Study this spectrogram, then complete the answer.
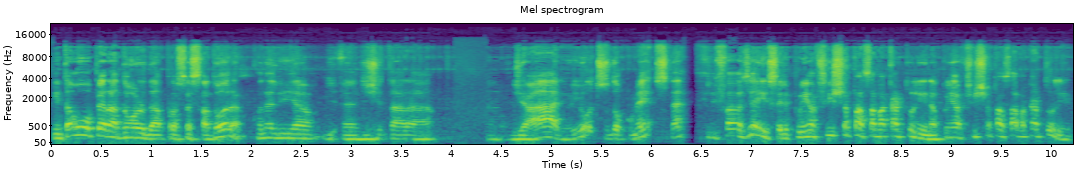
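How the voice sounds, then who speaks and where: Somewhat breathy and fairly high in pitch, a man talks at a fairly quick pace with very wide pitch swings. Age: 60s. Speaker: professor and IT professional. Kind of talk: interview, personal career story. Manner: halting, many fillers and restarts.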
